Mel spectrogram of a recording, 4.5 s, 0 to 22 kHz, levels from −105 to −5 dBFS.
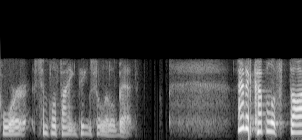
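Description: At 3.72 to 3.74 s, packet loss filled with silence leaves a 20 ms gap, fitting one lost packet: flat silent waveform, blank spectrogram stripe, hard edges.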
